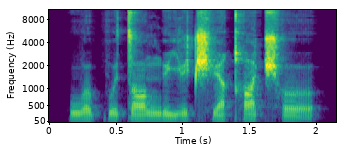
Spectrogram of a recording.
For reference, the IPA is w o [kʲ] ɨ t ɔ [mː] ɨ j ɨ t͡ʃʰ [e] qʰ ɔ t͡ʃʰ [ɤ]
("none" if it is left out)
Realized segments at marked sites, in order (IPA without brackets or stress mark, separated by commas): kʷ, ŋ, ɨ, o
